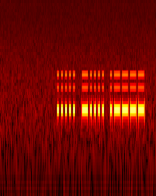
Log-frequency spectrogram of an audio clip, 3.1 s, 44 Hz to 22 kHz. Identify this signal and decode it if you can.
Morse code, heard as a keyed tone, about 30 wpm, 680 Hz. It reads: 561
